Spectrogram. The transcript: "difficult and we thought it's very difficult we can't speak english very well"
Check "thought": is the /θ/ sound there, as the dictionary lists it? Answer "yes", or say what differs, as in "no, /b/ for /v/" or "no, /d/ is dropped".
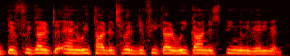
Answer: no, /t/ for /θ/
